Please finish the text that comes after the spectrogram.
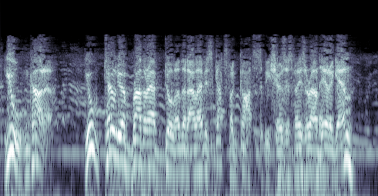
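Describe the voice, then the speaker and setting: Actor as animated, blustering colonial hunter. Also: male voice, medium pitch, brisk, music in the background, close to an everyday voice. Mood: angry, scornful. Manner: brusque, dismissive, swaggering. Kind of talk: radio drama acting. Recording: dull lo-fi old radio recording.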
